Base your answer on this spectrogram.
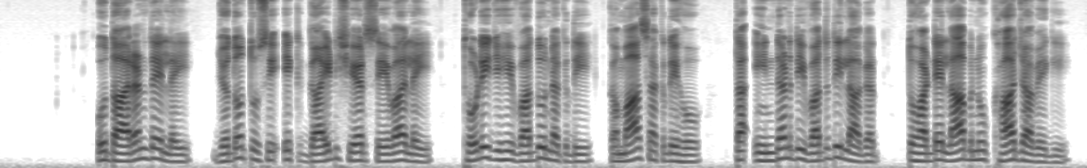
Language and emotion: Punjabi, neutral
